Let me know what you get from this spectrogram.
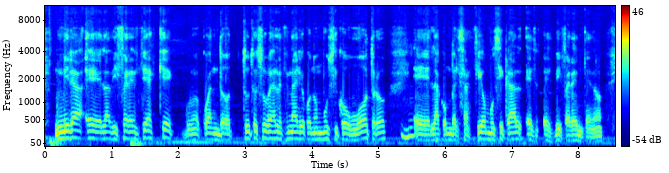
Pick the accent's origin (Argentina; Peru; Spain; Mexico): Spain; Cádiz, Andalusia; also born or lived in United States; now in Barcelona, Spain; soy un músico de Cádiz, nacido en Cádiz, con lo cual me he criado con los ritmos del flamenco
